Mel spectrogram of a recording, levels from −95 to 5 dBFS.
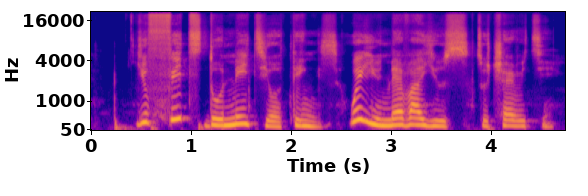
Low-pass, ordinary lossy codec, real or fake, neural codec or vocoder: none; none; fake; autoencoder, 48 kHz, 128 numbers a frame, DAC-VAE, trained on Japanese speech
